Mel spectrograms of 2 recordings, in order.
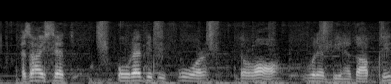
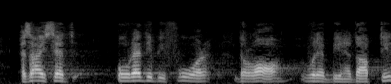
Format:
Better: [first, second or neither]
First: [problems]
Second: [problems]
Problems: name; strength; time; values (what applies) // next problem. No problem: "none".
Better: second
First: background sound (Walk, footsteps + Drum kit); 12 dB below the speech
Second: none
